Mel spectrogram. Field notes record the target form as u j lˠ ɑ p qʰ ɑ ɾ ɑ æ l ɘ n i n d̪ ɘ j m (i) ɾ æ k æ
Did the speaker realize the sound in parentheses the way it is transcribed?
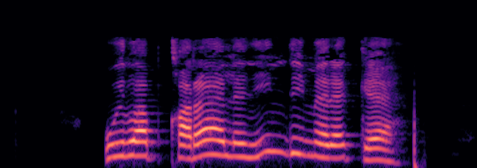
no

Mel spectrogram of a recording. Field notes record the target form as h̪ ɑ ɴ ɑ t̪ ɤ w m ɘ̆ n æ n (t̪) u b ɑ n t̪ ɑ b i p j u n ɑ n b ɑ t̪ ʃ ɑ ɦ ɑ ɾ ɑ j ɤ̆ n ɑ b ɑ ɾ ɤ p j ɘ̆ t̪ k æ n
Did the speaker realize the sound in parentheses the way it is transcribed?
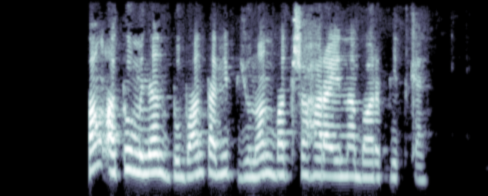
no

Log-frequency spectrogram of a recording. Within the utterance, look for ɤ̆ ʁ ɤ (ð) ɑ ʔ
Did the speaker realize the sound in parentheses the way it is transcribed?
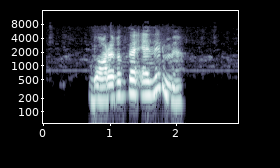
no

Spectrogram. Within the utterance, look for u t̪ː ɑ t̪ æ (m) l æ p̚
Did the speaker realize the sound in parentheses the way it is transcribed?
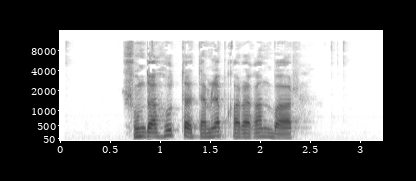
yes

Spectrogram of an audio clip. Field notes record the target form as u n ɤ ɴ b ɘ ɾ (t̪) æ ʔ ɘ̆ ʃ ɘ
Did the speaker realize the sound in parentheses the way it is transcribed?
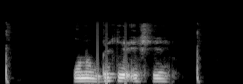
yes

